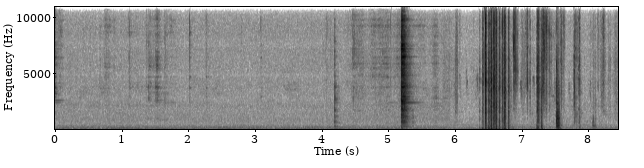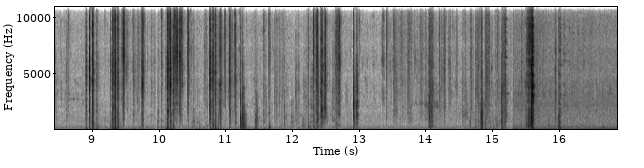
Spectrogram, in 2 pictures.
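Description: After a few quiet seconds, an irregular run of sharp knocks and metallic clinks as a hand tool works the old, split wooden handle off a rusty cleaver's tang.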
